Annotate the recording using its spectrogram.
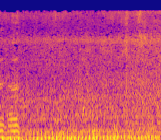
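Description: A small engine running steadily with a low rumble.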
